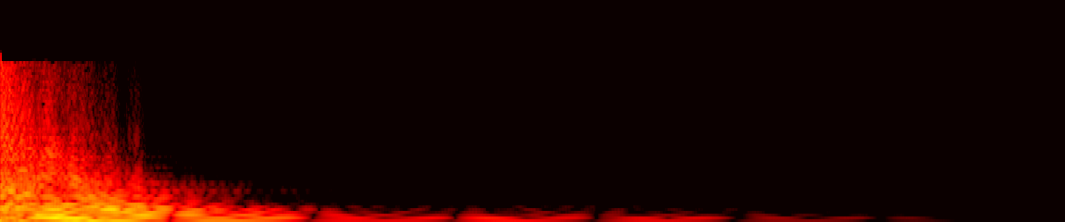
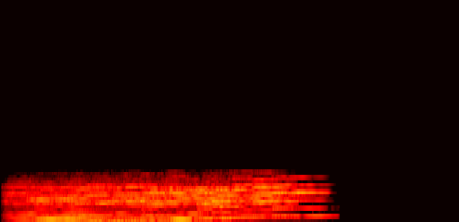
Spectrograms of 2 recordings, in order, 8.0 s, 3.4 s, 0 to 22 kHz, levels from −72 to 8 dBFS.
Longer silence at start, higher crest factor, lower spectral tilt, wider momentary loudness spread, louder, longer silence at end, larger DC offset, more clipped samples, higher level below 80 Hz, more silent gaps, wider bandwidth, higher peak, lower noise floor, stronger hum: about the same, 0 s vs 0 s; about the same, 18 dB vs 14 dB; first, 0 dB/octave vs 2 dB/octave; first, 28 LU vs 6 LU; first, -21 LUFS vs -26 LUFS; first, 4.1 s vs 0.9 s; neither; neither; second, -80 dBFS vs -64 dBFS; neither; first, 16 kHz vs 5.4 kHz; first, -8 dBFS vs -14 dBFS; about the same, under -90 dBFS vs under -90 dBFS; neither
